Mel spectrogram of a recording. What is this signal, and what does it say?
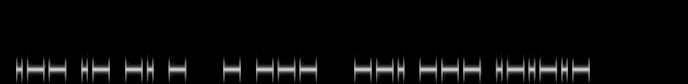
Morse code, heard as a keyed tone, about 22 wpm, 700 Hz. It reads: WANT TO GO.
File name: practice / 22wpm / Sentences with 3-Word Phrases - 22wpm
